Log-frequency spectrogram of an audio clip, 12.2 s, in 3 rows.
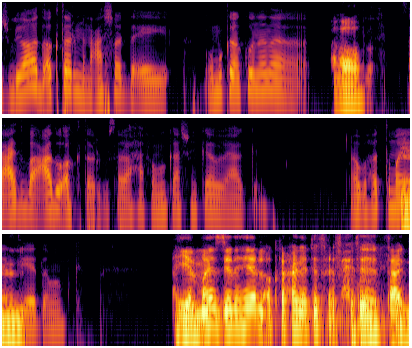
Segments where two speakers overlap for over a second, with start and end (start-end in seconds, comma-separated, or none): none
